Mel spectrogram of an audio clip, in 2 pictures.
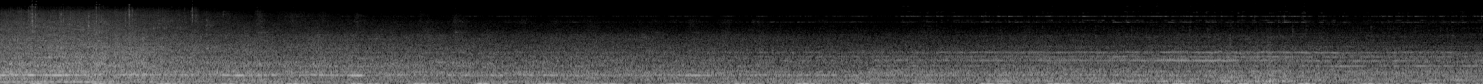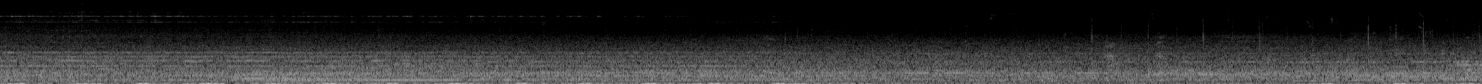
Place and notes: Airport Trainstation, Frankfurt am Main, Deutschland - Hall with many echoes
Entering the large hall of the „Fernbahnhof“ at Frankfurt Airport. The echos in this space have a kind of psychodelic effect. There are not many people, the ticket counter is open but very reduced...
Hessen, Deutschland, 24 April, 16:43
